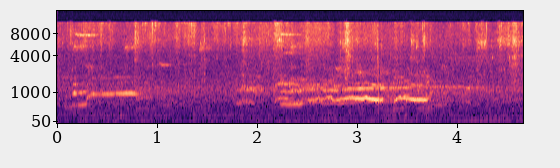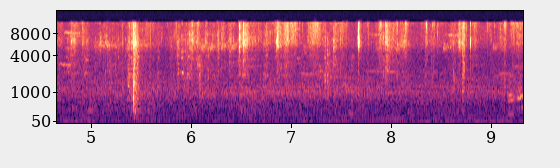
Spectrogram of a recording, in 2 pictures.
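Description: Allotment hens cluck softly and intermittently close by, with a few sharper squawks and scattered pecking taps over quiet outdoor background.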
